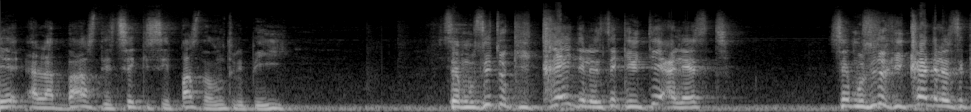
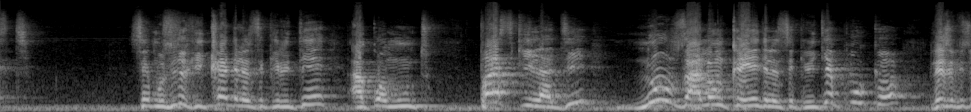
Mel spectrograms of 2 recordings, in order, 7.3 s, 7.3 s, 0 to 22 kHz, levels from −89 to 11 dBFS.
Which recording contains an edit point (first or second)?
first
